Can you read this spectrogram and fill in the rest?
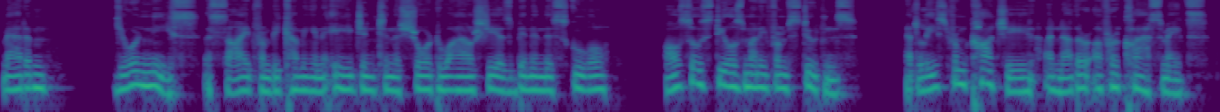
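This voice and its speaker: A man's voice: on the low side, measured pace, a little mellow, no echo, studio quality. A man voicing a stern male teacher who gives a formal, matter-of-fact account in a story. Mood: stern explaining.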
